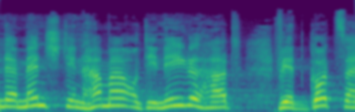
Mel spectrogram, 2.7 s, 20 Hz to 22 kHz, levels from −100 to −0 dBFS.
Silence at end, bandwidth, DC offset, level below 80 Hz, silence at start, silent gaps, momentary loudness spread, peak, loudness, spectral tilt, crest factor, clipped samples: 0 s; 14.5 kHz; under 0.1%; -58 dBFS; 0 s; none; 5 LU; -2 dBFS; -18 LUFS; -6 dB/octave; 14 dB; under 0.1%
